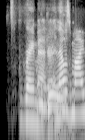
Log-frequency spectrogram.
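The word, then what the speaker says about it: Grei: Um, because my middle name is Gray, spelled the same way, G R E I.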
